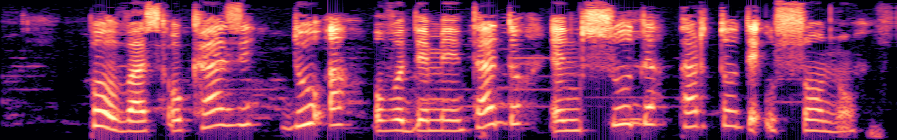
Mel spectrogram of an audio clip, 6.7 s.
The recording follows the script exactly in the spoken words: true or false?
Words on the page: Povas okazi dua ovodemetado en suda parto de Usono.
true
